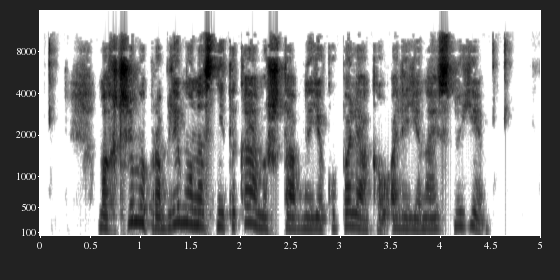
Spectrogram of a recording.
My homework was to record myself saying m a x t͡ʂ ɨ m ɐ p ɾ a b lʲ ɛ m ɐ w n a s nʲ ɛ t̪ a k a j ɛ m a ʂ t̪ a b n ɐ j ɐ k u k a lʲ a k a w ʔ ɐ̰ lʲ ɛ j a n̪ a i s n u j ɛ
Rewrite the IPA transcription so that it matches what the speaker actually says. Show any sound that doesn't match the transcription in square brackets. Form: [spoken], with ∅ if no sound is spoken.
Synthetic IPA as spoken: m a x t͡ʂ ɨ m ɐ p ɾ a b lʲ ɛ m ɐ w n a s nʲ ɛ t̪ a k a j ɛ m a ʂ t̪ a b n ɐ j ɐ k u [p] a lʲ a k [ɐ] w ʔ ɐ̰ lʲ ɛ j a n̪ a i s n u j ɛ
